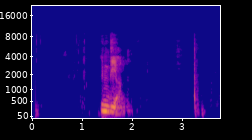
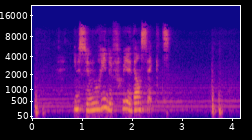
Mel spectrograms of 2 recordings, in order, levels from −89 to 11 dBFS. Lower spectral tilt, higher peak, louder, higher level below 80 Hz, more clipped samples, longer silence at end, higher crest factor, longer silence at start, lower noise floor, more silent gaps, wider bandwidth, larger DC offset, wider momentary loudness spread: first, -7 dB/octave vs -3.5 dB/octave; second, -10 dBFS vs -6 dBFS; about the same, -25 LUFS vs -23 LUFS; second, -74 dBFS vs -64 dBFS; neither; first, 1.9 s vs 0.2 s; about the same, 22 dB vs 18 dB; first, 1.35 s vs 0.05 s; first, -67 dBFS vs -50 dBFS; neither; second, 8.4 kHz vs 13 kHz; neither; first, 24 LU vs 16 LU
